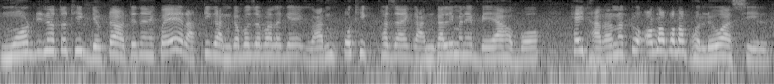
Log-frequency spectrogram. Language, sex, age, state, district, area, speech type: Assamese, female, 45-60, Assam, Nalbari, rural, spontaneous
